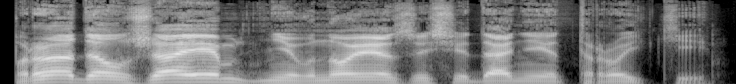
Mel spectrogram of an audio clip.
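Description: A man voicing a pompous, heavy male committee chairman who talks slowly with grunting pauses. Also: lowish voice, animated, smooth, no echo, clean studio sound. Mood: ponderous. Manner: slow, ponderous, grunting pauses.

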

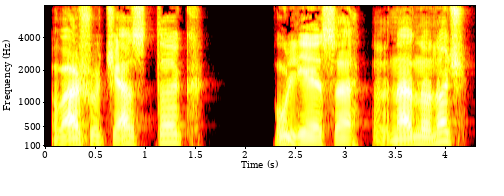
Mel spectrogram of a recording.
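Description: A man voicing a curious, plain-spoken campsite keeper who talks slowly and thoughtfully, in an audiobook reading. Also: medium pitch, very animated, pitched above the performer's own voice. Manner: slow, unhurried, musing.

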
